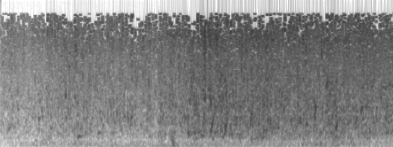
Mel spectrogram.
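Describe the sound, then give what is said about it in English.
Sea water laps and sloshes steadily against a quay in an onshore wind, a continuous wash with small splashes and gurgles, growing slightly fuller partway through. No voices. “Same sea. Same ebb and flow.”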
